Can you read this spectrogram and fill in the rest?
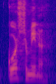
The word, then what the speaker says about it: Gewürztraminer: Oh, Gewürztraminer.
